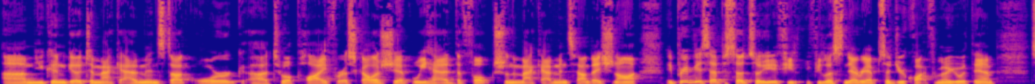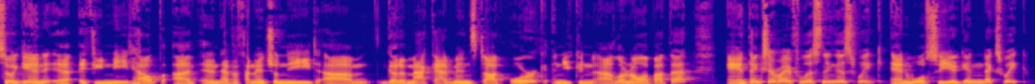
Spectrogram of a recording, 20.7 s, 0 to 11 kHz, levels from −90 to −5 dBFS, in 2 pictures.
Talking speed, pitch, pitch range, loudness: 220 wpm, 100 Hz, 95-110 Hz, -18 LUFS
